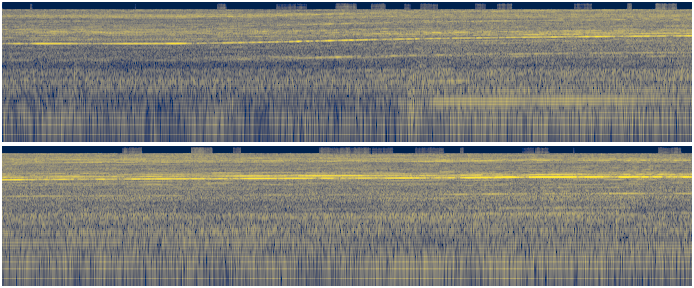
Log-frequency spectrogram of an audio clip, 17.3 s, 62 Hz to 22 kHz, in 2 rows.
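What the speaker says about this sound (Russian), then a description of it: "она отжимает на максимальных оборотах" A Miele W3241 washing machine spins at its maximum speed, giving a steady, loud mechanical whine and hum with a slowly rising high-pitched tone, continuous throughout.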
